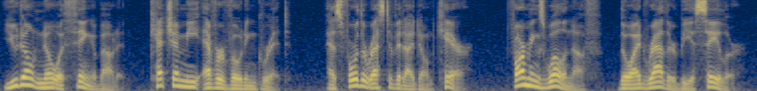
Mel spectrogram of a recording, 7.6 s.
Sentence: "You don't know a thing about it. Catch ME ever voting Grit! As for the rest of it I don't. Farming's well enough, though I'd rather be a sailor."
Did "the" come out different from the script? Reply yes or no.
no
